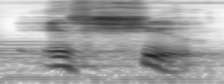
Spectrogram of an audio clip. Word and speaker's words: eschew: E-S-C-H-E-W. C-H-E-W. chew. chew. 씹고 S. 버린다고 하면은 잘 외워지죠. eschew. But the pronunciation is a little different. chew, but eschew.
